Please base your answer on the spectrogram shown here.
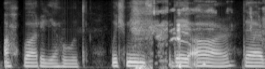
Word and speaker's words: أحبار اليهود: Actually, the sentence is Hum Ahbar al-Yahud, which means they are the rabbis of the Jews.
